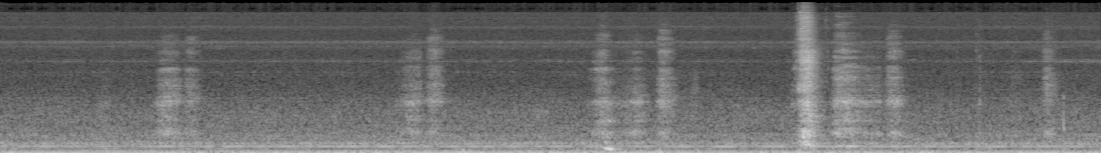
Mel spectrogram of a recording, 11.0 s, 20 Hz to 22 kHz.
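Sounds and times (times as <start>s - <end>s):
man sniffing: 8.0s - 9.1s.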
